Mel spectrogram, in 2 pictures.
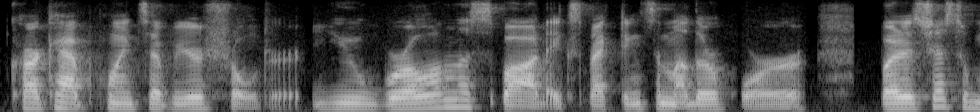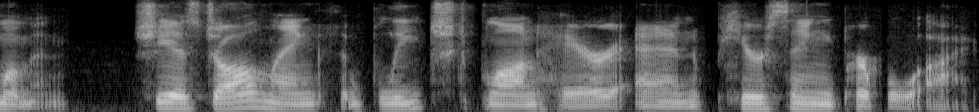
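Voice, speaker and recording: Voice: medium pitch, animated, moderate pace, a bit bright. A story narrator of unclear sex with a mid-range voice. They read fan fiction aloud and talk casually as a co-host of a stream.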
